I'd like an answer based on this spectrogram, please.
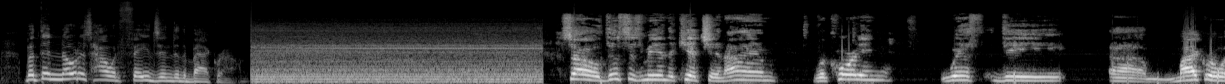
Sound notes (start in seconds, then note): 2.5 microwave humming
